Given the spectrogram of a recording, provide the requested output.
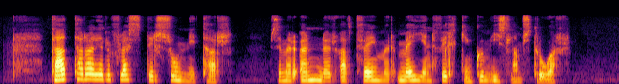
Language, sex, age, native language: Icelandic, female, 40-49, Icelandic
